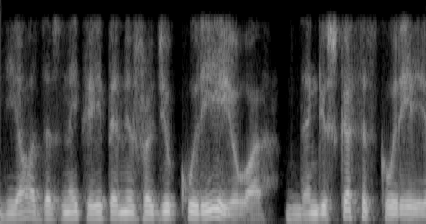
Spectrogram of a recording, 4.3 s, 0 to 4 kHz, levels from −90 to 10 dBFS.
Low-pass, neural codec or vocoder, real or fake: 3.6 kHz; codec, 16 kHz in and 24 kHz out, 0.6 kbps, FocalCodec, streaming, 2048 codes; fake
